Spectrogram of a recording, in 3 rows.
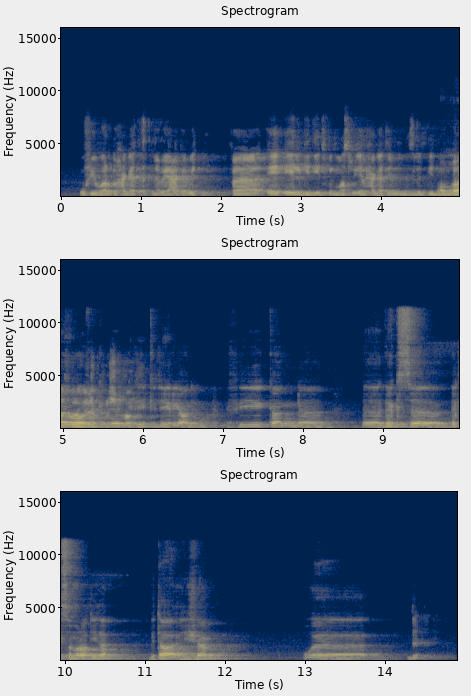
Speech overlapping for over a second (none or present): present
